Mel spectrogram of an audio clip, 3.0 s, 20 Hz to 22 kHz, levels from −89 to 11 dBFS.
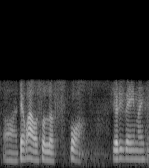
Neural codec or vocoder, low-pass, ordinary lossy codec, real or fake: codec, 24 kHz, 0.5 kbps, DualCodec; 3.6 kHz; none; fake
